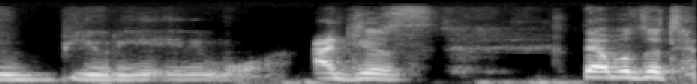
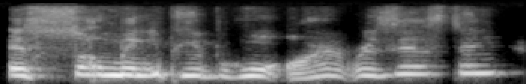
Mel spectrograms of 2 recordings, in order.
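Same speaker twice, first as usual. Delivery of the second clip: defiant; 8 semitones higher, faster than usual. Real, not acted. Defiant about resisters.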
